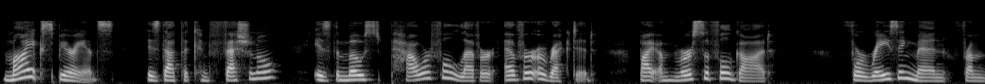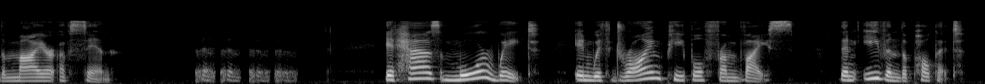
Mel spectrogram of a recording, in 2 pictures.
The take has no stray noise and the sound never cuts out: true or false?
false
